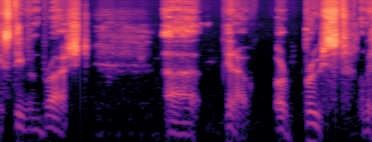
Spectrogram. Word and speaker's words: Brust: I like Stephen Brust. Or Brust. Let me say it right, Brust.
